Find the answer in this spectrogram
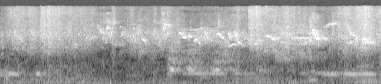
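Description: Small birds chirping and twittering in many short, high calls.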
